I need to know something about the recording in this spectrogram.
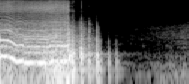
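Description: A drone lands with a thump.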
